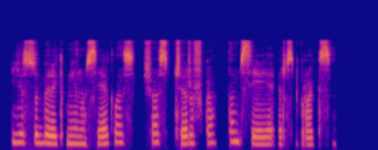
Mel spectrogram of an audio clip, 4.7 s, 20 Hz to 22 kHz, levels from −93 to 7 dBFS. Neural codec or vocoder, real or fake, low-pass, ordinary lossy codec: none; real; 7.2 kHz; MP3, 64 kbps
